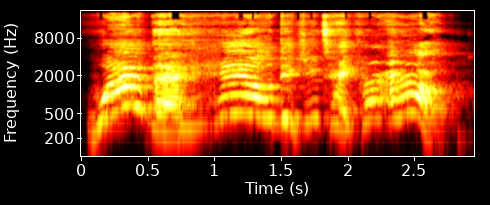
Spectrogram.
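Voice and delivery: high, loud, slow indignant demand; furious why the hell; outraged. Real, not acted. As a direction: confront him like he owes you an answer. Outraged at the man's behaviour.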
